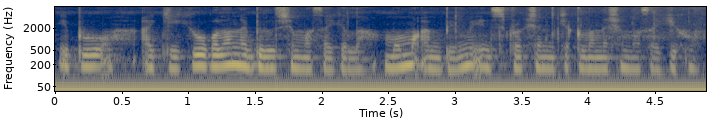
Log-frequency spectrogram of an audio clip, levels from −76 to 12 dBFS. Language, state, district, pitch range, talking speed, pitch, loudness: Sumi, Nagaland, Dimapur, 160-180 Hz, 195 wpm, 165 Hz, -19 LUFS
